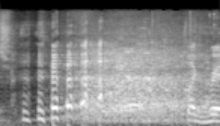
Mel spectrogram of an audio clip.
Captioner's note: laughter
